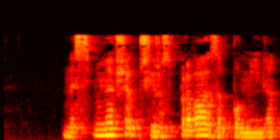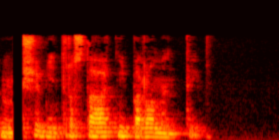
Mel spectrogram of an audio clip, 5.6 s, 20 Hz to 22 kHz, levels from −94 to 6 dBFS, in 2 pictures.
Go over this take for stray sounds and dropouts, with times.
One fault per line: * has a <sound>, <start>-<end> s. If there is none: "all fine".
* has a dropout, 2.9-3.0 s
